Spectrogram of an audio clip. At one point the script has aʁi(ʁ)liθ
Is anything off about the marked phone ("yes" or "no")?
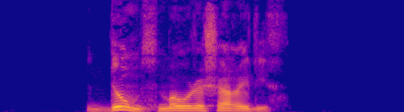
yes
